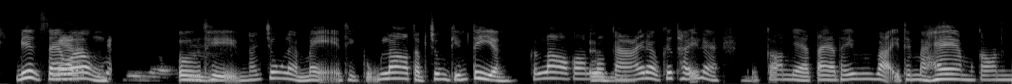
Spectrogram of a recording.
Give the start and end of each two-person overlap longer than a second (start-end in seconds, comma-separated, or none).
none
